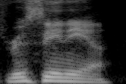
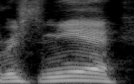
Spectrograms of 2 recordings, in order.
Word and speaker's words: Rosenior: he also he said his dad said it's the right pronunciation of his name is Rinia. So yeah, we all gonna instead of Richer as I headed from some other places to be fair,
